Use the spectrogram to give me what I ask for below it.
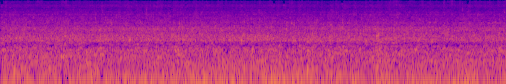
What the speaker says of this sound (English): So let's check out the brook.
